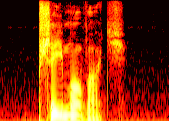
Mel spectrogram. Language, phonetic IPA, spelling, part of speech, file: Polish, [pʃɨjˈmɔvat͡ɕ], przyjmować, verb, Pl-przyjmować.ogg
